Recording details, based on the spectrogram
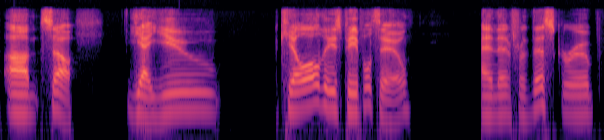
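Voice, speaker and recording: A man working as game master of a tabletop roleplaying game, narrating casually and haltingly, thinking aloud and swearing. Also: mid-range voice, a bit bright, clear, resonant tone, no room sound, dull audio.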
